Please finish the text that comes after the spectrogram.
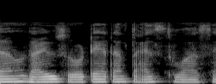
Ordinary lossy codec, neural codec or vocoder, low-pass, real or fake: AAC, 32 kbps; none; 7.2 kHz; real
